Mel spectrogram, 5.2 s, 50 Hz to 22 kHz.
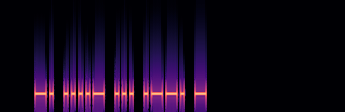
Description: Morse code, heard as a keyed tone, about 23 wpm, 700 Hz. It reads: N4SPT
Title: USA Call Signs - 5 Characters - Repeated 2x - 22wpm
